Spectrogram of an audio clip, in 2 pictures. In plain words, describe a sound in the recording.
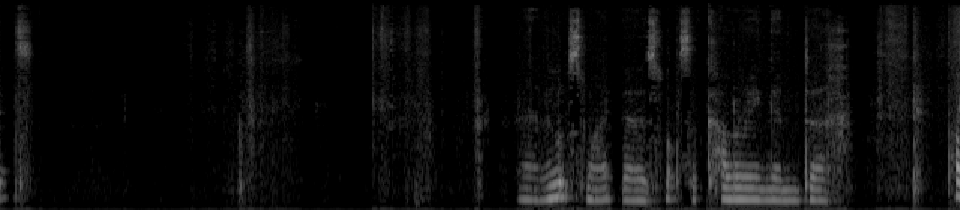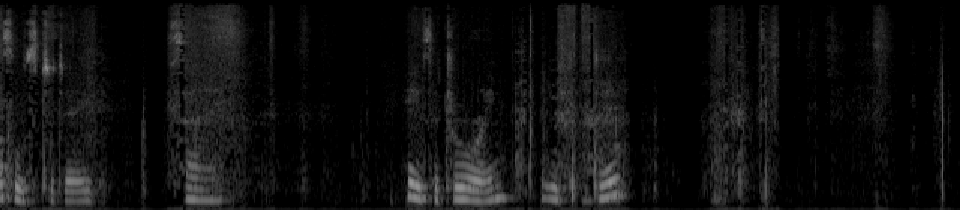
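Paper pages rustle and crinkle as they are turned and handled.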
